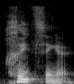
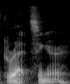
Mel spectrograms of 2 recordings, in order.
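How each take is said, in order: First: It is said with a German-style vowel. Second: It is said with an English-style vowel. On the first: "If they were actually German" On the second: "it comes into English as Gretzinger"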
